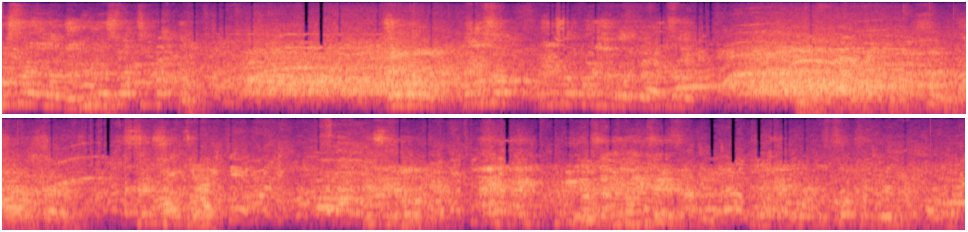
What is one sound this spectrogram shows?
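A dense crowd cheers and shouts loudly all around.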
